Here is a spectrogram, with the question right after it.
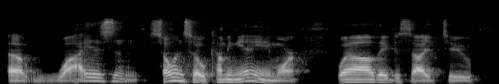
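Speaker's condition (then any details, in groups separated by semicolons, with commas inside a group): No condition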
